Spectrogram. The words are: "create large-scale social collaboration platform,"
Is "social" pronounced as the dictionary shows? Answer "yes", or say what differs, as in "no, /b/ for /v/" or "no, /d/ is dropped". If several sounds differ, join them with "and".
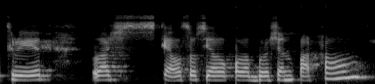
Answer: no, /s/ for /ʃ/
